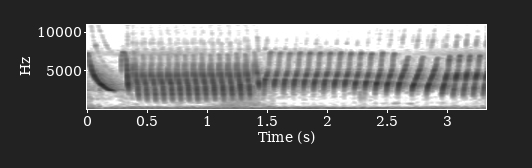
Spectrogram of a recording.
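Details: Training song of a canary, played to stimulate other canaries to sing: a bright downward slur, then a fast rolling trill that shifts into a higher, quicker run of repeated notes.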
